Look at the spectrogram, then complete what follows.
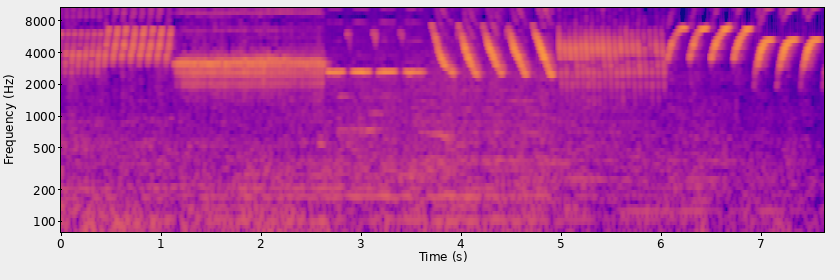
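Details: Canary singing for training: a fast high trill, a long lower buzzing roll and a flat tone, then bursts of sharply falling whistled notes, over a noticeable background hiss.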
